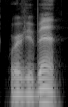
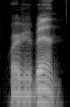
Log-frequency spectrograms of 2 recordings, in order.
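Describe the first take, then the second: No difference in how they are said.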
